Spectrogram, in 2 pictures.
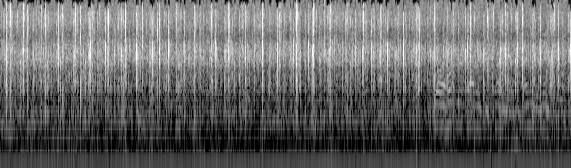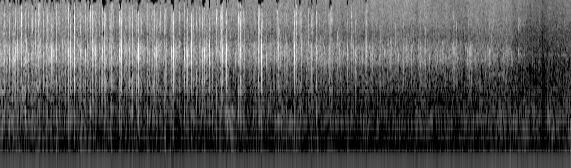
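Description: A large crowd applauds outdoors, with dense clapping that slowly fades away.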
